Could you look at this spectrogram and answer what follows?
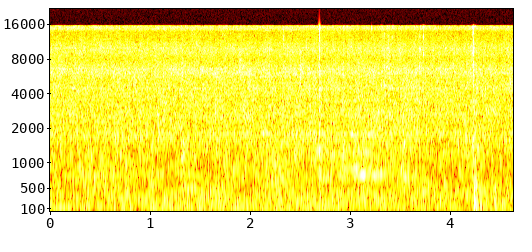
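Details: Quiet hiss of running water with two brief clicks, and no animal voice is heard.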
